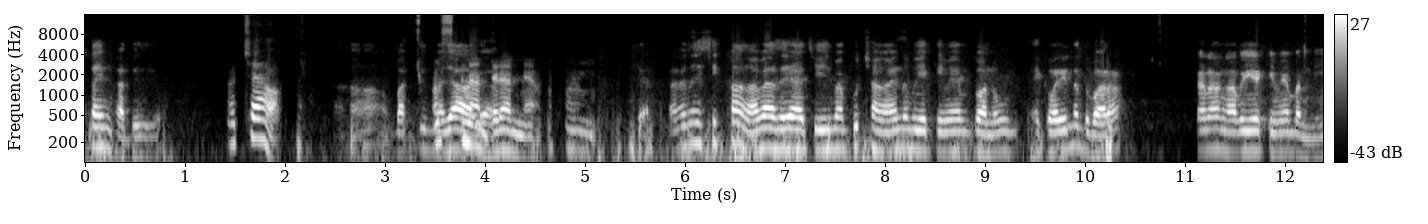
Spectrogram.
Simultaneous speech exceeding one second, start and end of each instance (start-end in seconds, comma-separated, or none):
none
